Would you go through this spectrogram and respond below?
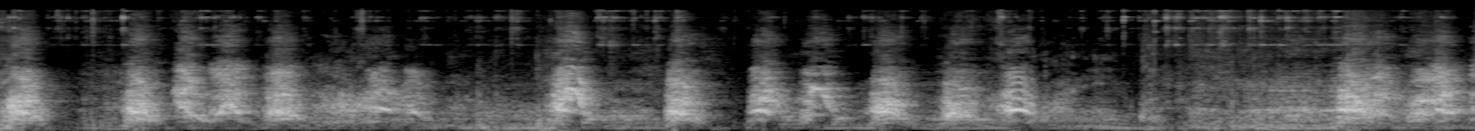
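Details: Several dogs playing on a bed indoors, one holding the bed while others try to get up, with a high-toned playing bark; quick irregular series of sharp barks and yips, some overlapping, with short gaps.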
